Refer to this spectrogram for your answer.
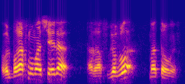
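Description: A man teaches a Bible lesson in a classroom, talking in a lively way and acting out what the people in his story say. His voice sits fairly high. The recording is dull and muffled. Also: husky. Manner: lively, animated, acts out quotes. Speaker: religious teacher.

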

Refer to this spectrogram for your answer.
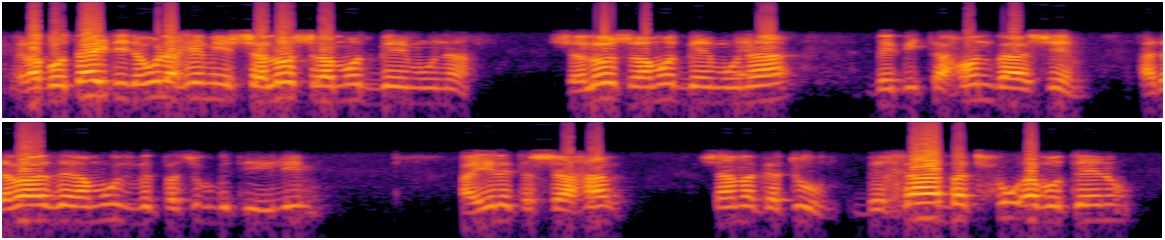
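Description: A man with a high voice delivers a lively religious lesson, acting out scenes as he tells them. He swings between loud exclamations and hushed, intimate asides. The sound has the feel of a radio broadcast. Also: rough recording. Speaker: rabbi giving a Torah lesson. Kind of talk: lively sermon with storytelling.

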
